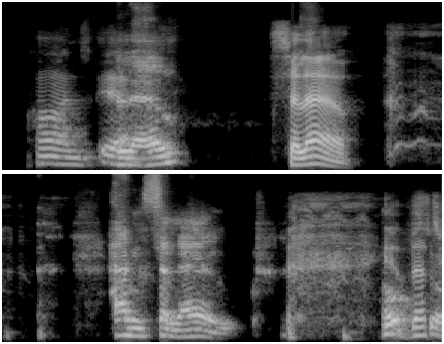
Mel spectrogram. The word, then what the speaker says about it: Han Solo: It's Han Solo. Hans. Yeah. Hello. Solo. Han Solo. Yeah, that's right. That's how it's pronounced.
